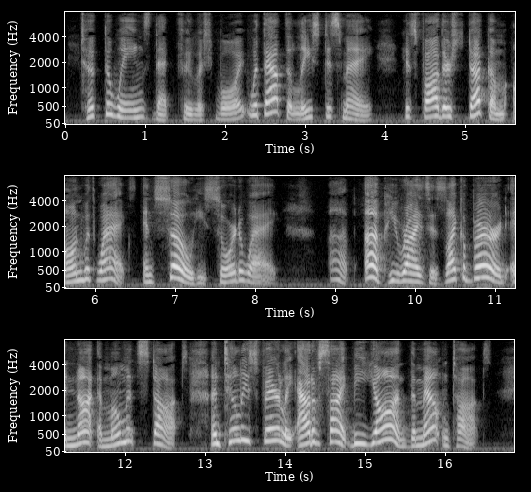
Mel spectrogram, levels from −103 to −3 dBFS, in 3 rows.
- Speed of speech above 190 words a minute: No, average, 165 wpm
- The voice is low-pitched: No, high, 230 Hz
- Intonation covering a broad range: Yes, wide, 7.2 semitones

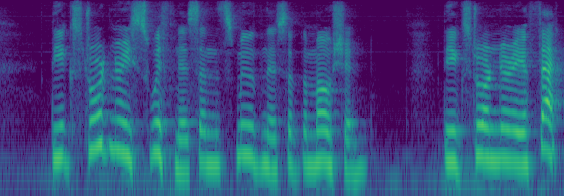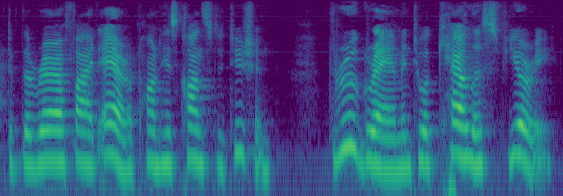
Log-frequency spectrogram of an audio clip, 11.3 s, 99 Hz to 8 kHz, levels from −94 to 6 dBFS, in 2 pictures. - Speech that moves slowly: Yes, slow, 130 wpm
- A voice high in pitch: Yes, high, 215 Hz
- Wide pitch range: No, average, 2.7 semitones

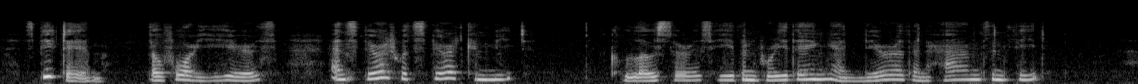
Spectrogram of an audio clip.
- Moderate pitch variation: Yes, average, 4.1 semitones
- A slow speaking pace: Yes, slow, 120 wpm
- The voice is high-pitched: Yes, high, 205 Hz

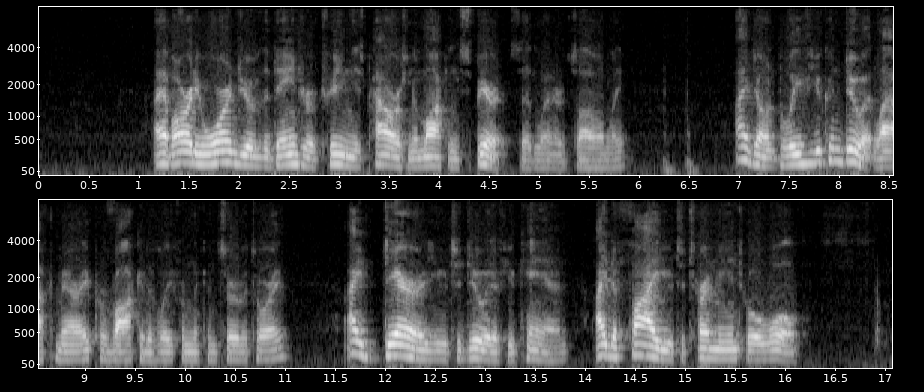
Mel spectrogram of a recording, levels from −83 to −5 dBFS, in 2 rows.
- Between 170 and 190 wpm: Yes, average, 175 wpm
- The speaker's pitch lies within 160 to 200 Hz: No, low, 110 Hz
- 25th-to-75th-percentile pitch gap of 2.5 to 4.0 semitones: No, average, 4.8 semitones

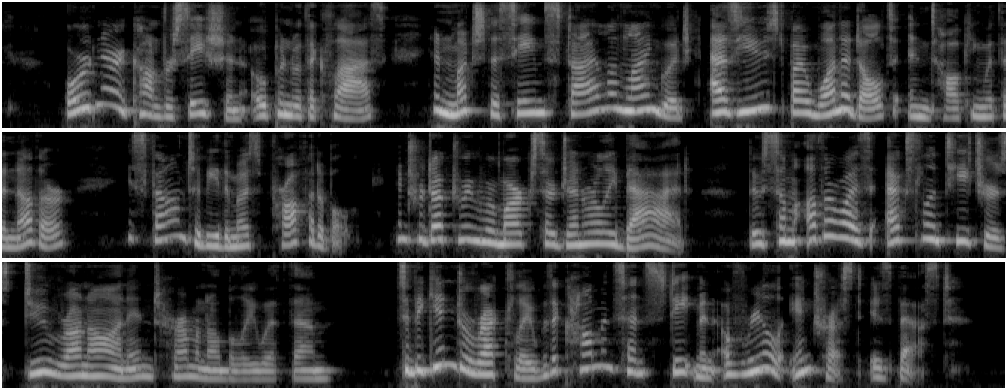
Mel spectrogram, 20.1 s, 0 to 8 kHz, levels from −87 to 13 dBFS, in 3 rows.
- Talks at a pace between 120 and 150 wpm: No, average, 175 wpm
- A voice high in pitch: Yes, high, 240 Hz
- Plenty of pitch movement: Yes, wide, 7.6 semitones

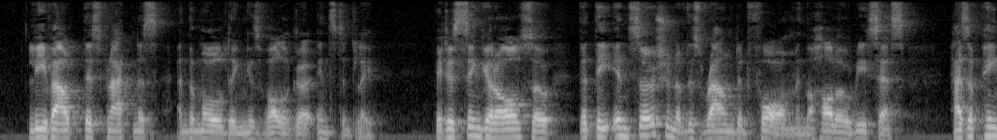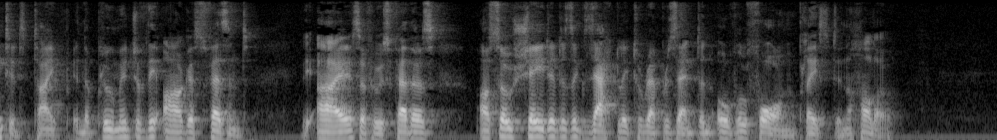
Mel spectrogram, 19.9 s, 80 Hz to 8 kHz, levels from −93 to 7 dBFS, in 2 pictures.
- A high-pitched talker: No, low, 105 Hz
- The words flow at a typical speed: Yes, average, 165 wpm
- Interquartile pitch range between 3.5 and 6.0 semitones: Yes, average, 3.8 semitones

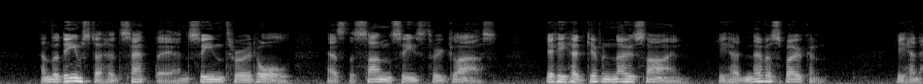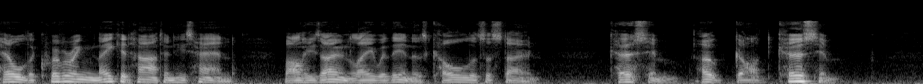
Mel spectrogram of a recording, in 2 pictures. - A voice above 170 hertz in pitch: No, low, 105 Hz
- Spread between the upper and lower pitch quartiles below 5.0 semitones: Yes, average, 4.0 semitones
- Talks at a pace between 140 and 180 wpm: Yes, average, 170 wpm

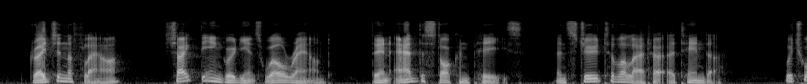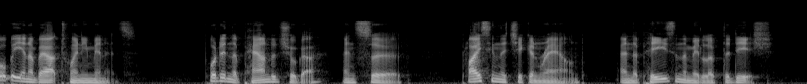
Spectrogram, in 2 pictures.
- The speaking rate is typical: Yes, average, 180 wpm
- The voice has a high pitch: No, very low, 95 Hz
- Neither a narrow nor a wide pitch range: No, wide, 6.1 semitones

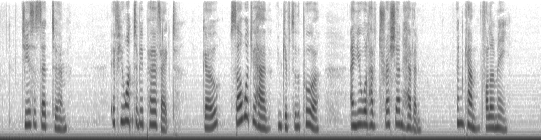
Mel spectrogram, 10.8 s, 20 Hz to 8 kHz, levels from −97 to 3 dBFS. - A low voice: No, high, 230 Hz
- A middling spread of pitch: Yes, average, 4.9 semitones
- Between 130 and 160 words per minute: No, average, 175 wpm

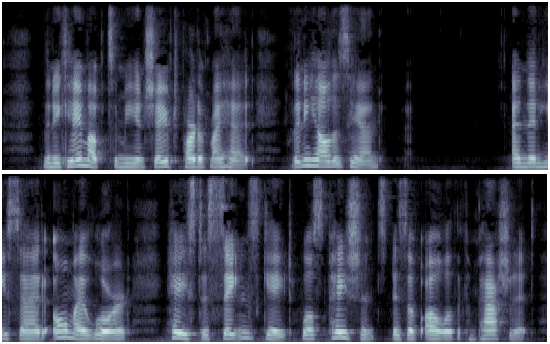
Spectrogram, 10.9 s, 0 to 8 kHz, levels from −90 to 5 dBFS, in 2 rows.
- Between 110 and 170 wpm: No, average, 190 wpm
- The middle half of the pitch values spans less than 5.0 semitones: No, average, 5.3 semitones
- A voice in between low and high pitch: No, high, 200 Hz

